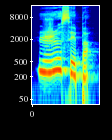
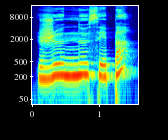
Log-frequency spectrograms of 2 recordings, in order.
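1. « Ne » est supprimé ; « je » et « sais » restent séparés. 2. Tous les mots sont prononcés, y compris « ne ». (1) "devient je sais pas" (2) "donc je ne sais pas devient"

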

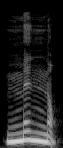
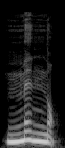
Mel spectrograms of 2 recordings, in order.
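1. Le t tombe et on allonge le n. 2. Le t tombe et on allonge le n.

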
